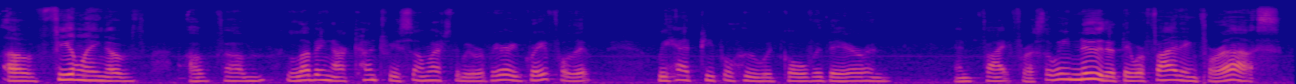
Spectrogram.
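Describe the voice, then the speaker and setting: A woman's voice: medium pitch, unhurried, dark tone. An older woman giving an earnest, reflective oral history of wartime home life.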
